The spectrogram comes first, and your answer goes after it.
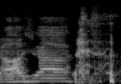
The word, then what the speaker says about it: Aja: David Aja is the big dog. Is that right? Am I saying it right? Yeah, you're saying it right.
